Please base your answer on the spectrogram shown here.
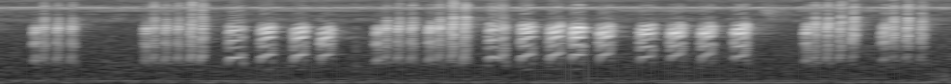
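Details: Decoy red-whiskered bulbul singing at wild birds, doubled song phrases: bursts of rapid, harsh, chattering notes in quick groups, with short pauses between runs and a faint steady high hiss behind.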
